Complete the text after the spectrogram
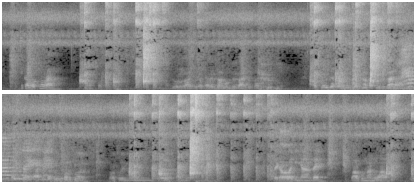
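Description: A ping pong ball clicks back and forth on paddles and a table.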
